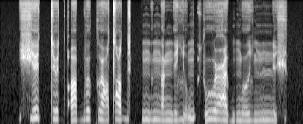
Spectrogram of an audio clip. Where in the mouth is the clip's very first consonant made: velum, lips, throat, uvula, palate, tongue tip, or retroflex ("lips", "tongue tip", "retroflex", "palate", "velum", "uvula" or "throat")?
palate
